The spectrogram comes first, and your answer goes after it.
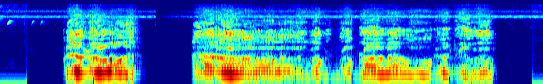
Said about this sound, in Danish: Det var altså ifølge internettet en hundvalros, vi lige hørte her.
